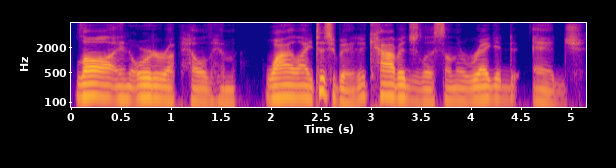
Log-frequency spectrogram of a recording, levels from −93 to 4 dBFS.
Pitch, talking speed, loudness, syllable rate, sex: 115 Hz, 150 wpm, -19 LUFS, 5.2 syllables/s, male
